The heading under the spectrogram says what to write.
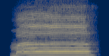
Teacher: Ya, ma-nya jangan masuk ke hidung. Ma, berikan getaran di pita suara.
